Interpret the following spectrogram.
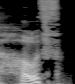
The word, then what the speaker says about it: Hoth: Did you know that George Lucas actually pronounces Hoth as Hoth? Really? Yeah, he pronounces like the German like umlaut Hoth, but none of the actors do.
